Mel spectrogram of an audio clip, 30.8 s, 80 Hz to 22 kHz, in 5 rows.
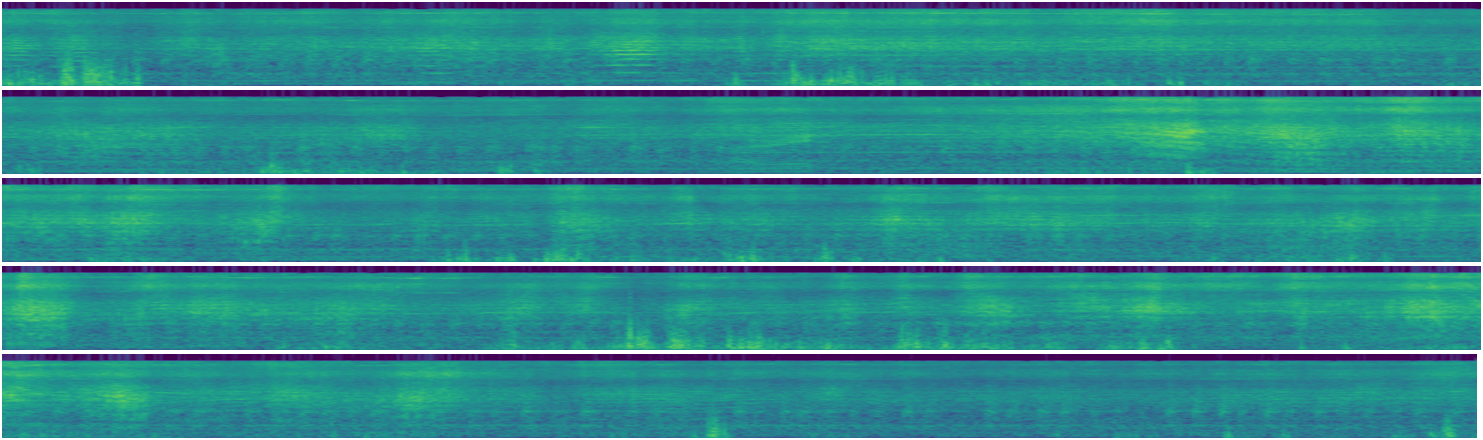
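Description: KDS Agile 7.2 RC helicopter flying aerobatics: a steady whine from its motor and rotors, shifting in pitch, with repeated swells of louder rotor noise as it manoeuvres.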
